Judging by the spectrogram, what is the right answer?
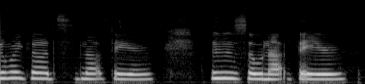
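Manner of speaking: sobbing, self-pitying, whiny, tearful crying. Watching an animation, speaker voices a sad girl at her locker, mock crying. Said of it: "She's gonna be crying her locker like".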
